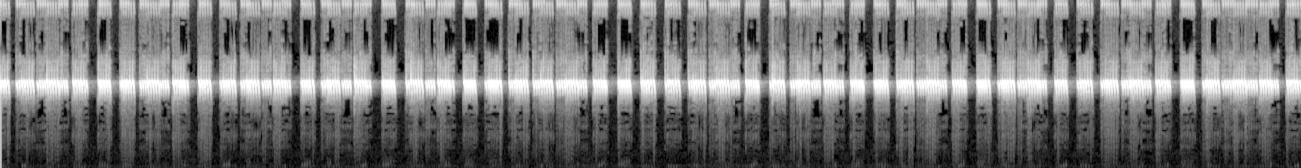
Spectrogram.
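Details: Two crickets stridulating nonstop, a bright high chirping pattern of short trilled bursts repeating roughly four times a second, steady volume throughout.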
